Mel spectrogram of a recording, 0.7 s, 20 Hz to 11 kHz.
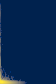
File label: Tom, Yamaha DJX 2B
